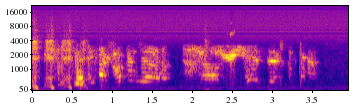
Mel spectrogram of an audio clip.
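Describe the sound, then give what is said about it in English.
Tinny, band-limited voices play from a phone or radio, a thin broadcast-like murmur over a low steady hum, continuing for several seconds at moderate volume. “do you have your phone or your radio on in the background?”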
